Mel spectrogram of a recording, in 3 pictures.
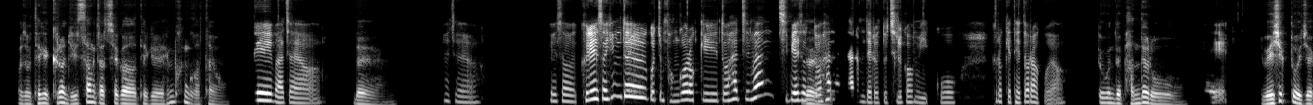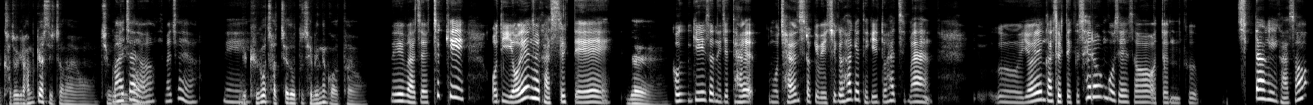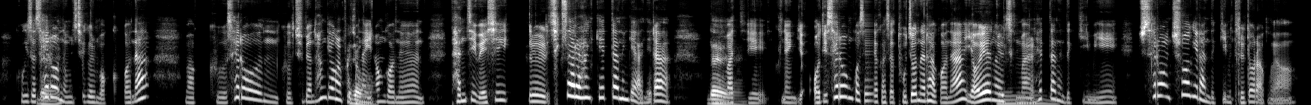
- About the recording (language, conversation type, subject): Korean, unstructured, 집에서 요리해 먹는 것과 외식하는 것 중 어느 쪽이 더 좋으신가요?
- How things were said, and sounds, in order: other background noise; tapping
